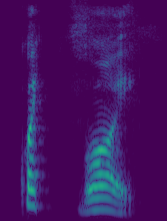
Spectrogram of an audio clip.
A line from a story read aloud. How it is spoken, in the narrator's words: Granny barked at me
